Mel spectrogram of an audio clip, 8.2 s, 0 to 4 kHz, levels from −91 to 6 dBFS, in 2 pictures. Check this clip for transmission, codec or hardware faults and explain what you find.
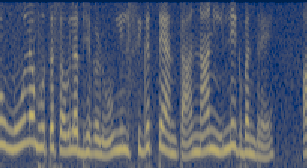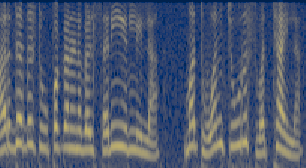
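No faults detected.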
